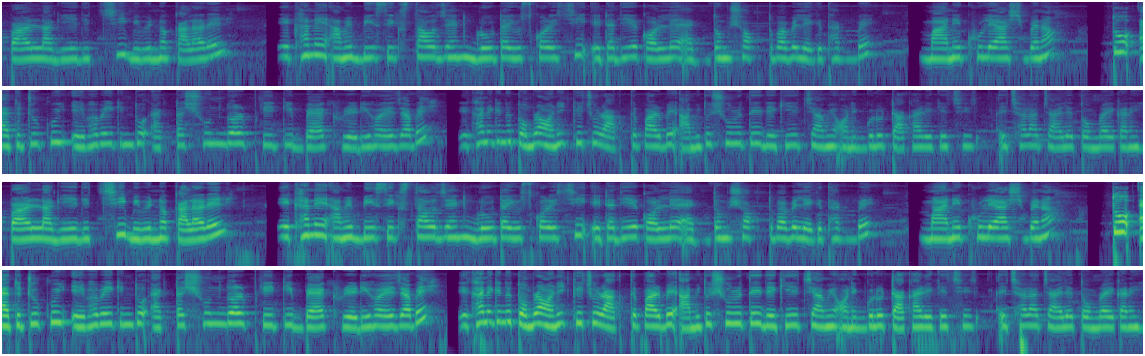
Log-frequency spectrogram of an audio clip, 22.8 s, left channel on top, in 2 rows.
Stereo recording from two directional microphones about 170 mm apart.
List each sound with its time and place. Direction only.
0.1 s a woman's voice: 15° right (ahead or behind)
2.7 s speech: 25° left (ahead or behind)
9.5 s speech: 5° right (ahead or behind)
9.9 s speech: 35° left (ahead or behind)
11.1 s speech: 20° right (ahead or behind)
